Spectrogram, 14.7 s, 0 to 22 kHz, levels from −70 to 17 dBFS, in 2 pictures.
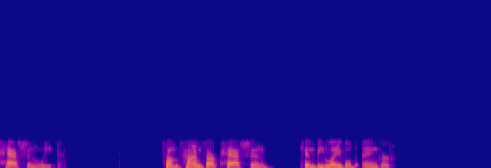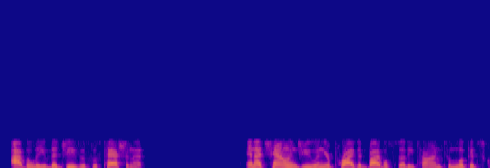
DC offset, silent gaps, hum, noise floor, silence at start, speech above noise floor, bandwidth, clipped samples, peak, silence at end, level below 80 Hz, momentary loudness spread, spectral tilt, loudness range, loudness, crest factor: under 0.1%; 1.32-1.90 s, 4.22-4.51 s, 6.01-6.74 s, 9.68-10.35 s, 11.02-11.06 s; none; under -90 dBFS; 0 s; over 69 dB; 4 kHz; under 0.1%; 0 dBFS; 0.2 s; -60 dBFS; 12 LU; -4.5 dB/octave; 5 LU; -22 LUFS; 22 dB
